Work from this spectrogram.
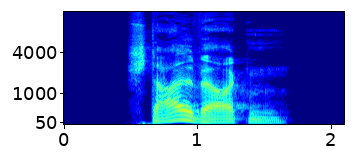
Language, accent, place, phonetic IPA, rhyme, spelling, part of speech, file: German, Germany, Berlin, [ˈʃtaːlˌvɛʁkn̩], -aːlvɛʁkn̩, Stahlwerken, noun, De-Stahlwerken.ogg
- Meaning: dative plural of Stahlwerk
